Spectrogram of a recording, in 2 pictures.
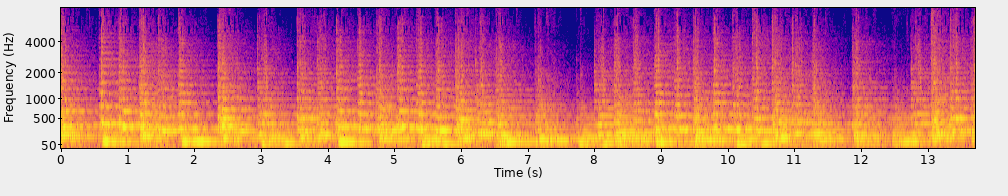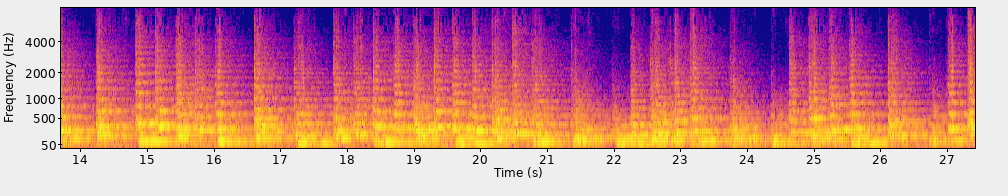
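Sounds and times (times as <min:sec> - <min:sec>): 
pizzicato strings: 0:00.0 - 0:27.4.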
